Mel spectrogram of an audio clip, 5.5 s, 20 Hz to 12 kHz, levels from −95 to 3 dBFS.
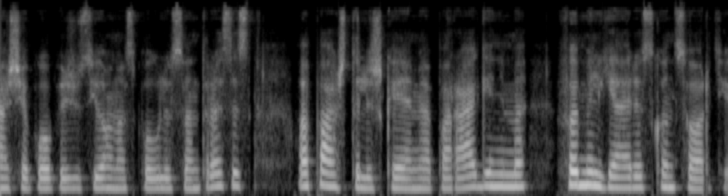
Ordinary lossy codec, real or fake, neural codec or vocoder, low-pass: Opus, 24 kbps; real; none; 9.9 kHz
